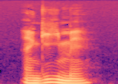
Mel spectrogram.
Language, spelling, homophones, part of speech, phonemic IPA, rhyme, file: French, guillemet, guillemets, noun, /ɡij.mɛ/, -ɛ, Fr-guillemet.ogg
- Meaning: 1. quotation mark 2. guillemet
